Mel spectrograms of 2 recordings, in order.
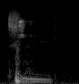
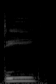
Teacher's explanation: Remember T, lots of air coming from your teeth, and D, not so much air. D, T. D is a little bit further back on the palate as well.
